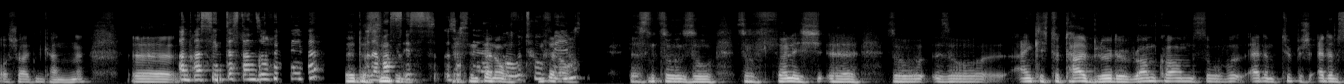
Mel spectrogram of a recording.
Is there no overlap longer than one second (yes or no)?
no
